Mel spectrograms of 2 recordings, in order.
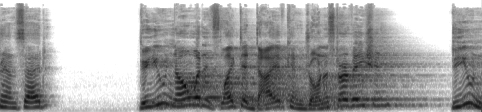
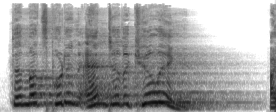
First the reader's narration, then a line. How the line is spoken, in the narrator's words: I cried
